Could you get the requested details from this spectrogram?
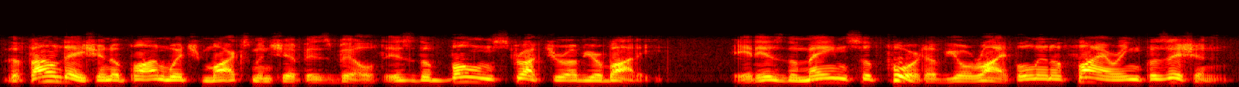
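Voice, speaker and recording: On the soundtrack of an old 1960s military training film, an American man narrates in a measured, formal, instructional style. His medium-pitched voice is expressive and lightly acted, heard through narrow, tinny audio.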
